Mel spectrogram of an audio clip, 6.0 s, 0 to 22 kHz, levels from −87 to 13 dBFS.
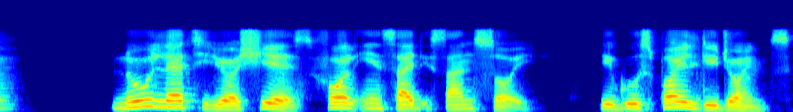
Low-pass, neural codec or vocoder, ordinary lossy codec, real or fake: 7.2 kHz; codec, 16 kHz, about 1 kbps, DyCAST, with the encoder's durations; none; fake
